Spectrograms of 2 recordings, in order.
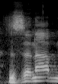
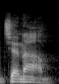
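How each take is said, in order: First: 'जनाब' with z in place of j; wrong pronunciation. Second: 'जनाब' with a plain j; correct pronunciation. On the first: Teacher shows what not to say, mispronounced. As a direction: begin 'जनाब' on a z sound. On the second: Teacher gives the proper word, correctly pronounced. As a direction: begin 'जनाब' with j, not z. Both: Shown as a demonstration. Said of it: "जनाब ना बोलें".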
